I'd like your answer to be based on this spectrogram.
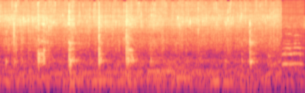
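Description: Leftover roast pork (lechon) fries with garlic and onion in a hot pan, sizzling loudly up close, with repeated spatula scrapes and stirs over the constant crackle.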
